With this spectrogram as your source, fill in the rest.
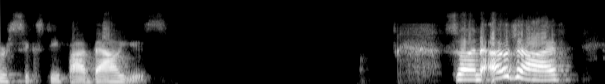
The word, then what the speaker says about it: ogive: I know it's spelled with a G, but it's pronounced ogive.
